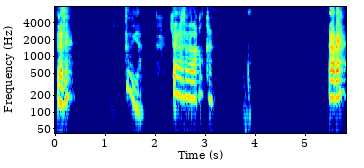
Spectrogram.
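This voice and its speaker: A man coaching a seminar crowd on business and money, his pitch swooping with animation. He talks playfully, fires rhetorical questions and keeps asking whether everyone follows. He laughs easily at his own jokes. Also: animated, normal speed. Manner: playful, rhetorical, repeatedly checks "clear?" with the audience. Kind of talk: motivational seminar talk. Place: live and virtual seminar.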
